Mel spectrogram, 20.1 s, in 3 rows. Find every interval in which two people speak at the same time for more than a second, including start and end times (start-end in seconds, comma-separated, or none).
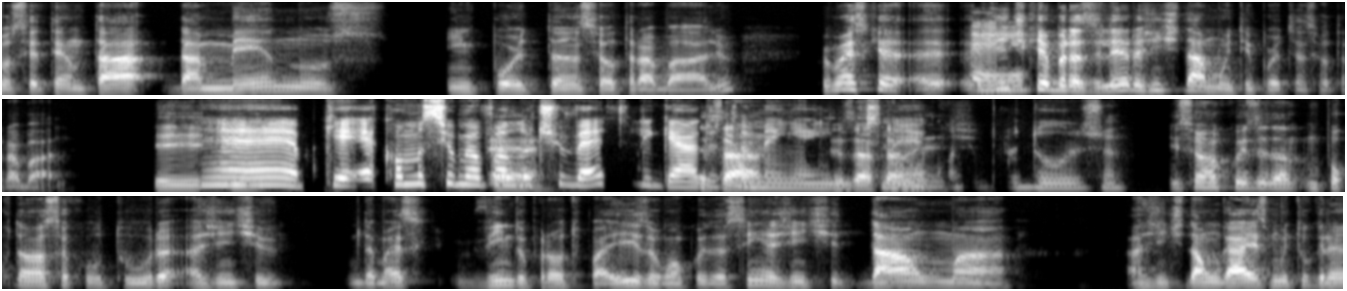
10.2-11.6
